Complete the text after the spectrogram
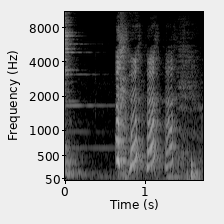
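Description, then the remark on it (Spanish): A faint, sustained ring of glasses clinked in a toast fades out before a voice cuts in with a few short, lively syllables. “Brindemos. Salud.”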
